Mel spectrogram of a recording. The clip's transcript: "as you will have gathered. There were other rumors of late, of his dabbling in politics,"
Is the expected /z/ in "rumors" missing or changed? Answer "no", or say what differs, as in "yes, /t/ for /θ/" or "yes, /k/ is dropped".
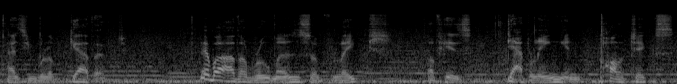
no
